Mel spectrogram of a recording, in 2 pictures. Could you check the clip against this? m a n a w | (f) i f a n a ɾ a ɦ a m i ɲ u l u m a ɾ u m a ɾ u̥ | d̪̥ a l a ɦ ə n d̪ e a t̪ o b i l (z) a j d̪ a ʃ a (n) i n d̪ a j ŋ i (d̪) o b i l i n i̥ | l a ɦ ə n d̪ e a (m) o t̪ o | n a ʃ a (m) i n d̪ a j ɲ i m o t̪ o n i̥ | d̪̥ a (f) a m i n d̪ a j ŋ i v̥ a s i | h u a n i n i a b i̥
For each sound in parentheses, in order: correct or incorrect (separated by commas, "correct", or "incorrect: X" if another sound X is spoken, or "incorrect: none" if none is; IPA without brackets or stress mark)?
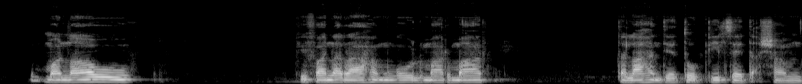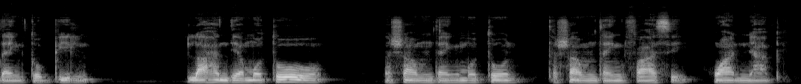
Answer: correct, correct, incorrect: m, incorrect: t̪, correct, correct, incorrect: ʃ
